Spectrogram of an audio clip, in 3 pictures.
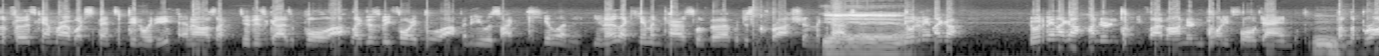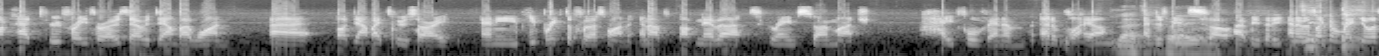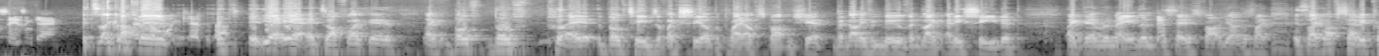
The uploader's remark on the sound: This week we have our first call in guest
